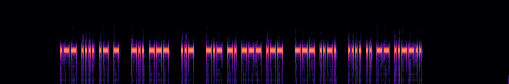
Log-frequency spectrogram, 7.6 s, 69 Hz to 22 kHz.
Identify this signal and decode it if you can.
Morse code, heard as a keyed tone, about 42 wpm, 700 Hz. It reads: WHAT DO U KNOW OF HIM?
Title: Sentences from Top 100 Words and Abbreviations 45wpm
